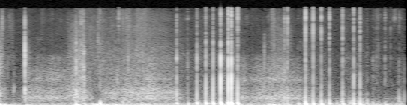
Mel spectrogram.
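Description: A small amber glass dropper bottle with a white and blue dropper cap is held in one hand while fingertips tap and handle the cap. The result is a quick series of short, dry clicks with bright, crisp edges that stop almost instantly, over a soft low rustle of handling.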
